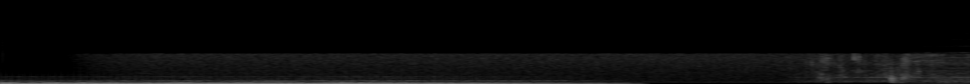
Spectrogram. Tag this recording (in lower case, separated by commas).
music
